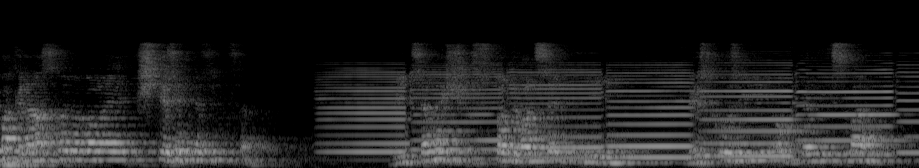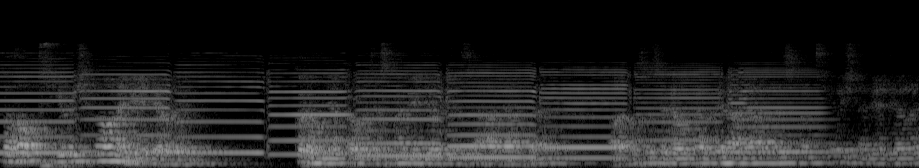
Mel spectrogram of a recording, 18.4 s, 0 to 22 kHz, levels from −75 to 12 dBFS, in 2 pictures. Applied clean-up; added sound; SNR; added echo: none; Bowed string instrument; 4 dB; reverberation time 1.1 s.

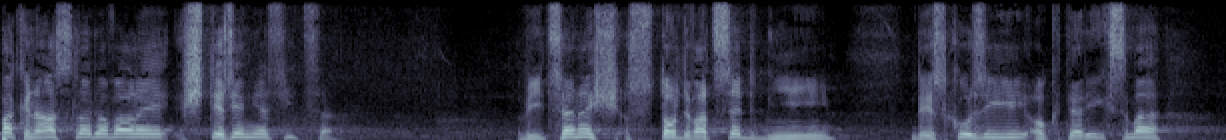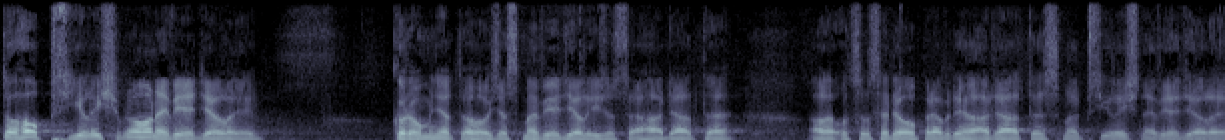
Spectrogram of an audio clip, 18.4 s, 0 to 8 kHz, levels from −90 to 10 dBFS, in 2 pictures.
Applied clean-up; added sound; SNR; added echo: none; none; none; none.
